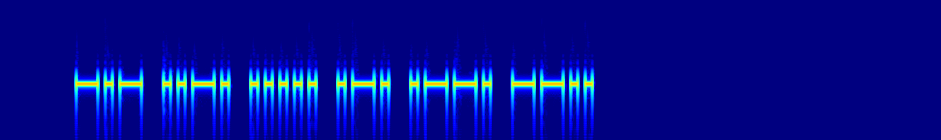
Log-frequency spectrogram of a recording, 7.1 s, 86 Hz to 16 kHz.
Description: Morse code, heard as a keyed tone, about 21 wpm, 700 Hz. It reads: KF5RPZ
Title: USA Call Signs - 6 Characters - Repeated 2x - 22wpm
